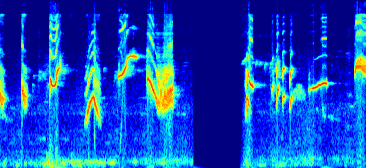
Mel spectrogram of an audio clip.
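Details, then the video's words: Asian pied starling singing in 'mompa' variation style, played to make kept starlings sing: spaced harsh squawky notes and falling whistles, a pause, then a quick stuttering series and a loud burst. "Pancingan Jalak Suren Full Variasi Mompa - Masteran Suara Burung Jalak Agar Gacor Full Isian Mewah"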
